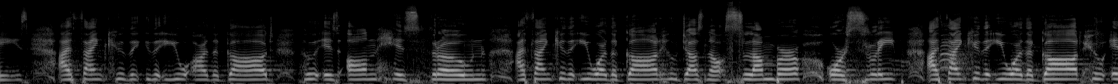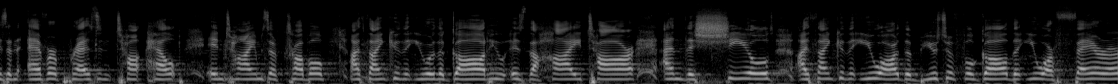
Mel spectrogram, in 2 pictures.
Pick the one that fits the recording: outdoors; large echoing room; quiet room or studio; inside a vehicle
large echoing room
